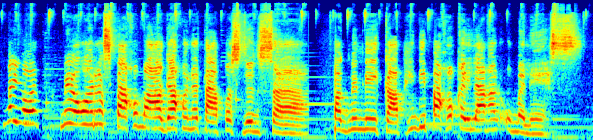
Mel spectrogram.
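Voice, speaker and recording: A woman's voice: high voice, lively intonation, moderate pace, fairly bright tone, faint music behind. A middle-aged Filipino woman telling a story as a guest in an interview, chatty, often asking "di ba?". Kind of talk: casual interview chat.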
